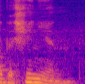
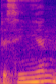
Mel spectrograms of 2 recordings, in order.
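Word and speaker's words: Pacinian: الاسماء طبعا عشان في ناس بتقراها باشينيان، في ناس بتقراها مشنر، ماشي؟ وعلى فكره في ناس بتنطقها في النت مشنر، تمام؟ فمشنر وباشينيان الاثنين بيتنطقوا في النت كده، بس احنا طبعا طول عمرنا بينطقوهم ميزنرز وباسينيان، بالذات باسينيان ما تنفعش باشينيان خالص. يعني ميزنرز ممكن في ناس بتقولها مشنر ماشي، لكن باسينيان ما تنفعش باشينيان دي خالص.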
